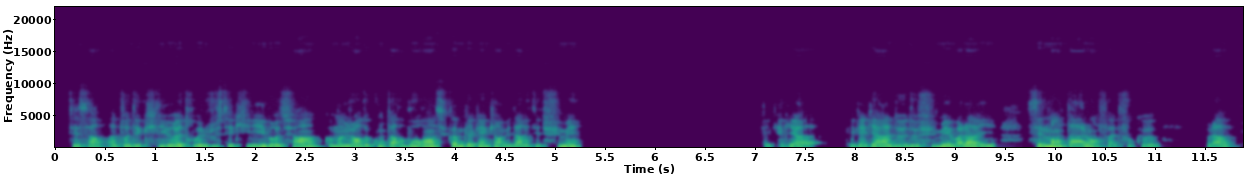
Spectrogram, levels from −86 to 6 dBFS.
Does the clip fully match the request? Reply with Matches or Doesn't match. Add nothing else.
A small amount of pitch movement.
Matches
